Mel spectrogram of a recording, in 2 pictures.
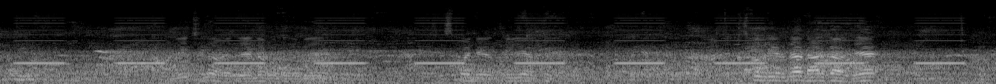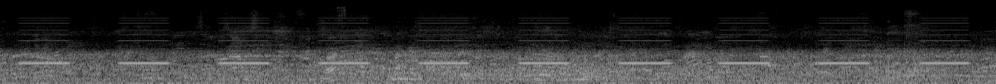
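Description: Men and women chat with each other nearby in a busy room.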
